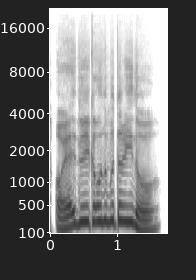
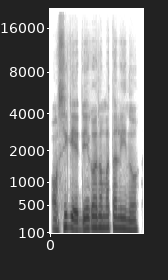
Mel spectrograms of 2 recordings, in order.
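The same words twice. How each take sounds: First: High, fast sarcastic sneer; mock-impressed sarcasm pitched way up; mocking comeback. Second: A quick, light sarcastic jab; mild sarcastic comeback, fast; mocking comeback. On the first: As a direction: toss it off like a sore loser's jab. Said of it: "ang pang-comeback na lang na ibibigay is". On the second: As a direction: toss it off fast, half-mocking. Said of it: "pinagmumukha mong".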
